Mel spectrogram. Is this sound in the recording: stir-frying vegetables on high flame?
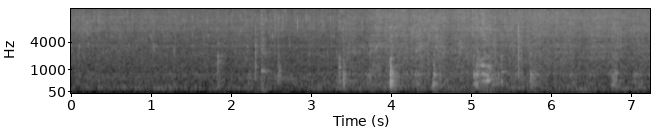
yes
